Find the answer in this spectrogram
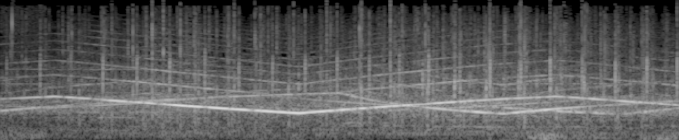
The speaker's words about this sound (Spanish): Creo que tengo por aquí todavía en el portátil, a ver, el vídeo de las sirenas de la policía local sumándose a esos aplausos para agradecer el trabajo de los sanitarios. Aquí está.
